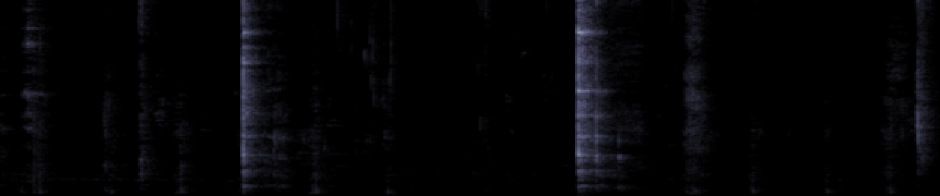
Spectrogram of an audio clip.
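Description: A metal spoon clinking and scraping against ceramic bowls as soup is spooned from a large bowl into a small one, with two loud clinks about one and a half and four seconds in and lighter taps between.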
